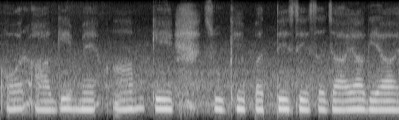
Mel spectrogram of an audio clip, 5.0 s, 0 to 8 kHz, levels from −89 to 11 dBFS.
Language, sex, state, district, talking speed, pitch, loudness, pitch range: Hindi, female, Jharkhand, Deoghar, 130 wpm, 185 Hz, -15 LUFS, 180-195 Hz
